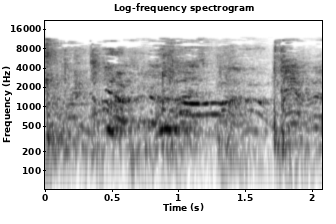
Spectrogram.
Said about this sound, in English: Okay, fellas, start stomping.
